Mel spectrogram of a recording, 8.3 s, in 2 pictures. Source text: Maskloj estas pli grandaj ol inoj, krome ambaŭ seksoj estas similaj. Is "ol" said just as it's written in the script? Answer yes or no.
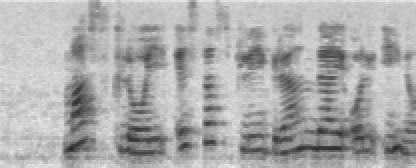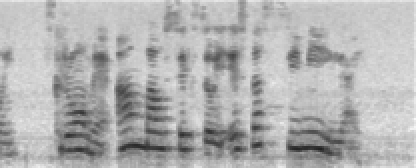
yes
